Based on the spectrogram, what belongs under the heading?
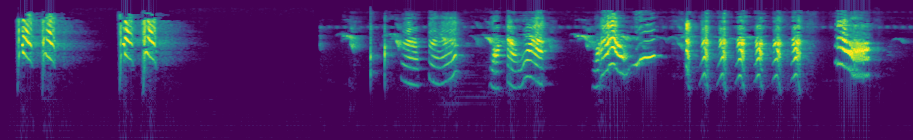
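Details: Talking parrot, called mitthu, said to speak words like mummy and papa; a run of squeaky, warbling voice-like notes with sliding and wavering pitches, short bursts after a pause, then rapid chirpy syllables, quiet background.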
